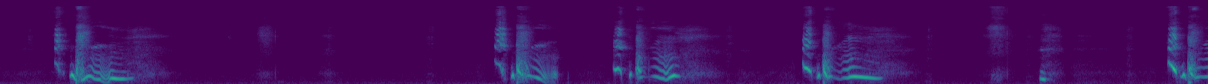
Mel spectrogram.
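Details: Several forceful, very wet, powerful sneezes in a row with brief inward breaths and pauses between them, described as unstifled and tickly; repeated sneezing during an ongoing cold.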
